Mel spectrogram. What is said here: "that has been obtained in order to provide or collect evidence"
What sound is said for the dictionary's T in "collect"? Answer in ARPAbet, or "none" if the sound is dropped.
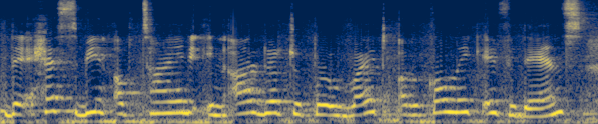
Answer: none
